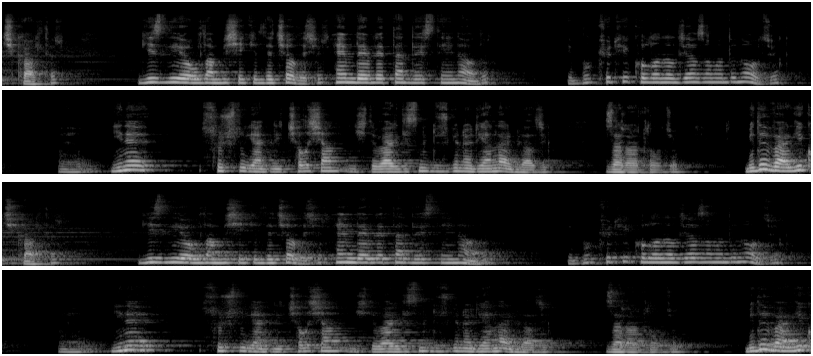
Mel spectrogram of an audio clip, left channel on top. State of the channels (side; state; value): both; normal; correlation 0.49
